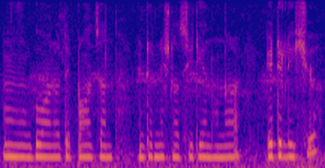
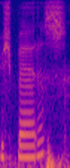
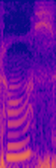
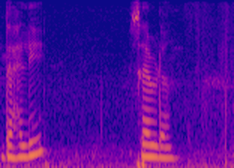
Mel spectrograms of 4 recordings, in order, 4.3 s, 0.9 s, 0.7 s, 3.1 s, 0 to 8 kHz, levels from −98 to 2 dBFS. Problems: low volume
